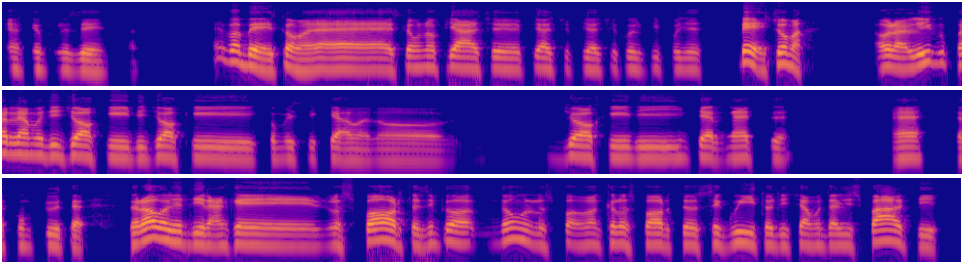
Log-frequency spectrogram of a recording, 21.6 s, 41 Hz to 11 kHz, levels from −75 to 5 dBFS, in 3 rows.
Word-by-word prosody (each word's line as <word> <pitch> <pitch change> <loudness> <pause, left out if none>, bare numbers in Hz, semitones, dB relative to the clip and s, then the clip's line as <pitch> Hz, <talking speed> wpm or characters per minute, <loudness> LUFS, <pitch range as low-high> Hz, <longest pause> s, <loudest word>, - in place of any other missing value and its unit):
E 140 - -9
anche 135 0 -10
in - - -8
presenza. 120 -3 -7 0.5
E 265 - -14
vabbè, 170 - +4
insomma, 125 +2 +1 0.6
ehm, 125 - 0
se 155 - -4
a - - 0
uno 150 0 -4
piace 140 -3 0
piace 135 -1 -4
piace 130 0 -8
quel 130 +1 -9
tipo 140 +2 -17
di 130 - -8
a 130 - -9 0.2
beh, 210 - +7
insomma, 190 +9 +2 0.5
ora 145 -2 +5
lì 190 +5 +1
parliamo 160 -4 +2
di 145 -1 -3
giochi 130 -2 +1
di 125 0 -9
giochi 125 -3 -3
come 120 0 -10
si 120 +1 -19
chiamano, 105 -2 -7 0.7
giochi 130 0 -2
di 125 0 -6
internet 130 -1 -3 0.7
eh? 125 +1 -2 0.2
Da 120 - -9
computer. 125 0 -6 0.3
Però 190 +9 +8
voglio 185 -5 +4
dire, 140 -2 +2
anche 130 -2 +2
lo 135 +1 -5
sport, 175 +5 +4
ad 135 - -1
esempio, 145 +2 -1
non 180 +4 -3
lo 135 - -7
spo 130 +3 -6
ma 140 - -5
anche 140 +2 -5
lo 145 -1 -1
sport 140 0 -1
seguito 145 +2 -3
diciamo 130 +1 -4
dagli 130 0 -4
spalti, 160 -8 +2
130 Hz, 155 wpm, -23 LUFS, 125-145 Hz, 0.7 s, Però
